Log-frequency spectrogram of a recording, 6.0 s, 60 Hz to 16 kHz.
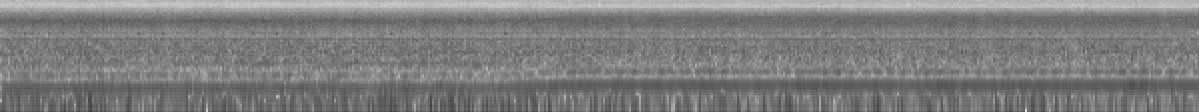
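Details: BL 2.4GHz RC helicopter 9004G, microphone right next to the tail rotor, speed button pressed (toggle: press to increase, press again to reset): steady high motor whine steps up clearly in pitch, then holds. Tail rotor speed change working normally.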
